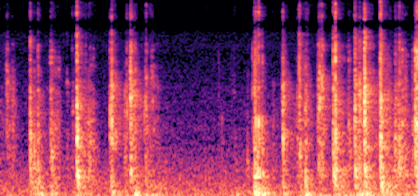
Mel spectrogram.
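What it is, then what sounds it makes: Plastic computer keyboard. Fingertips of both hands type on a black plastic ergonomic split computer keyboard with a hollow housing, lying on a tablecloth. Quick, dry key taps come in two bursts separated by a quieter pause, each tap sharp with almost no ring and a hollow low thump beneath a bright click.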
